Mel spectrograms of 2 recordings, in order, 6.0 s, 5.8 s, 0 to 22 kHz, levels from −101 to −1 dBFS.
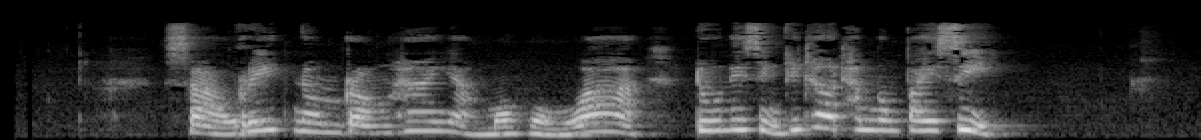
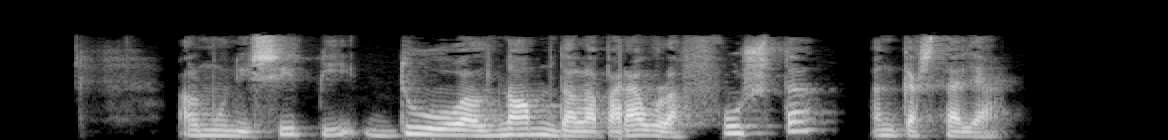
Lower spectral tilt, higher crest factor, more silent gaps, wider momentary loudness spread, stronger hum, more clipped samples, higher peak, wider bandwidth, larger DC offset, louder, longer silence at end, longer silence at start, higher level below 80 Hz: about the same, -5.5 dB/octave vs -4.5 dB/octave; about the same, 18 dB vs 18 dB; second, none vs 4.23-4.35 s; second, 8 LU vs 13 LU; neither; neither; second, -10 dBFS vs 0 dBFS; first, 11.5 kHz vs 8.2 kHz; neither; second, -27 LUFS vs -18 LUFS; first, 0.95 s vs 0.8 s; about the same, 0.85 s vs 0.9 s; second, -84 dBFS vs -58 dBFS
